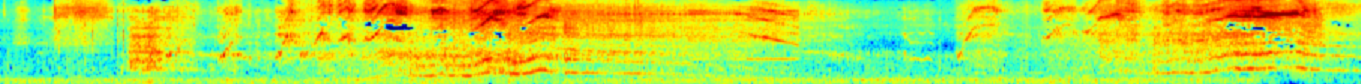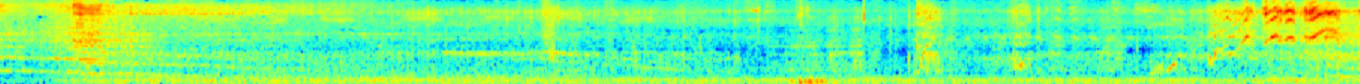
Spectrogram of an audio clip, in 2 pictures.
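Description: Electric RC monster truck's brushless motor whining, its pitch rising and falling as it speeds up and slows down, with tyre noise on asphalt. There are two loud runs about three and ten seconds in, the second the loudest, then quieter running.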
